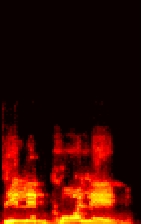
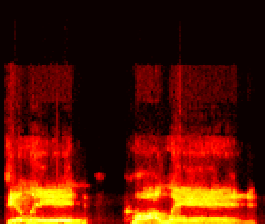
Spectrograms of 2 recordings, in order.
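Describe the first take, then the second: First: The name is said with an Irish accent. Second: The name is said with an American accent. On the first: "now that sounds Irish" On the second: "he says it all like American, like"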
